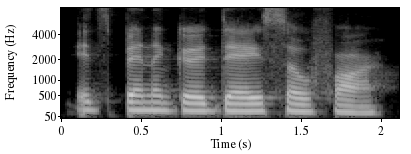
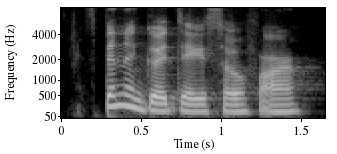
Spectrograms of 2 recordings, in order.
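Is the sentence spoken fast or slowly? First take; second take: slowly; fast. First: The sentence is spoken at a slow pace. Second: The sentence is spoken at a fast pace. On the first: "Now I'll say it slowly" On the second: "I'll say it fast"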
